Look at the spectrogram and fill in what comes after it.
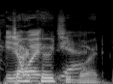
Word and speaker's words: charcuterie: I want a charcuterie board. – Yeah. Oh, we have it, did I say it right? – Charcuterie. – Yeah. Charcuterie.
